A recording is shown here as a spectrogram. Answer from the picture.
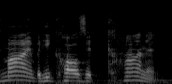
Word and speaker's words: Conan: same name as mine but he calls it Conan it's this guy right here his name is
